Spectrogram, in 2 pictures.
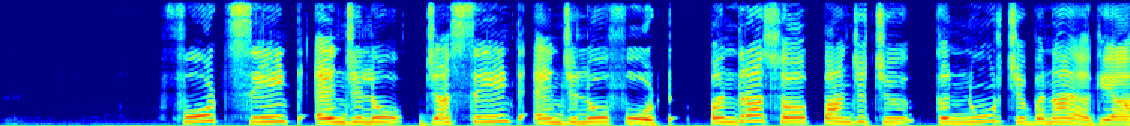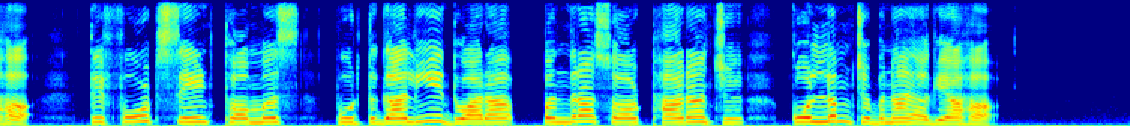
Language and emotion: Dogri, neutral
